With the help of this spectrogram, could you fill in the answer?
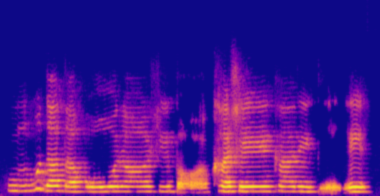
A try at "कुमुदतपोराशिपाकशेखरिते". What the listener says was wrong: Akha Mahaprana illa. It should be Alpa Prana.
